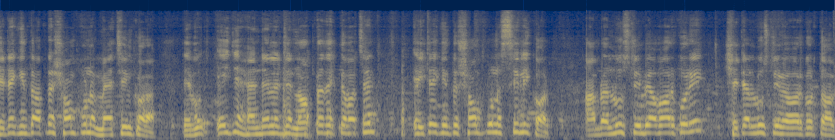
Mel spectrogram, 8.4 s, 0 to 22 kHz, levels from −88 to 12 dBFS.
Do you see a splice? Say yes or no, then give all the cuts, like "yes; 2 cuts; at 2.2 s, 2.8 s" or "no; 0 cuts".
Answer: no; 0 cuts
